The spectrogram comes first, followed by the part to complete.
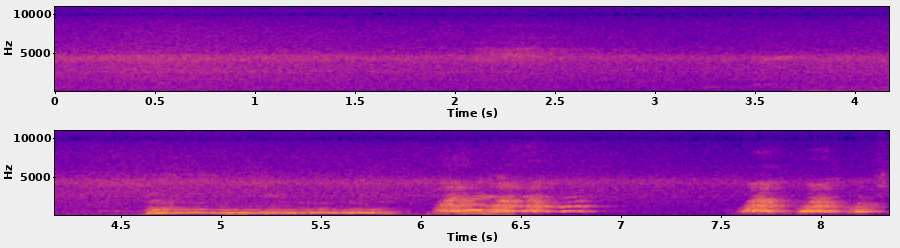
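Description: A dog whining and yelping: three drawn-out pitched calls in the second half, the first held steady for about a second, the second dropping in pitch as it ends. A steady hiss of wind on the microphone lies underneath.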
